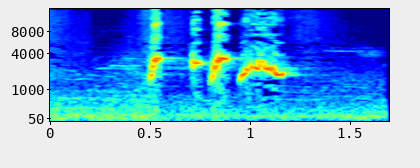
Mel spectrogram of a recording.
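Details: Red-whiskered bulbul, praised for fine phrasing and style, delivers one quick song phrase: a sharp clipped note, two bright whistled chirps, then a fuller warbled slur dropping at the end, over a quiet low hum.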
